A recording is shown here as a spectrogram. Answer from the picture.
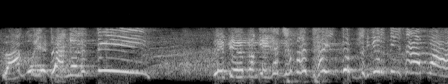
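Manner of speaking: high, loud, rushed retort; exasperated protest. Retold or imitated. Guide arguing with God about the dark glasses, high exasperated shouting. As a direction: protest at full pitch, hammed-up.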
